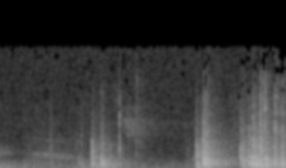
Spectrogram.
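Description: Refrigerator door opened and things inside handled: a faint click, then two sharp knocks about a second and a half in.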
